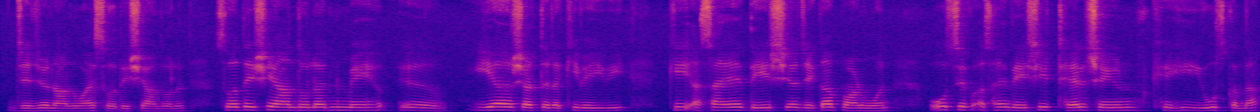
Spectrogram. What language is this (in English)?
Sindhi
